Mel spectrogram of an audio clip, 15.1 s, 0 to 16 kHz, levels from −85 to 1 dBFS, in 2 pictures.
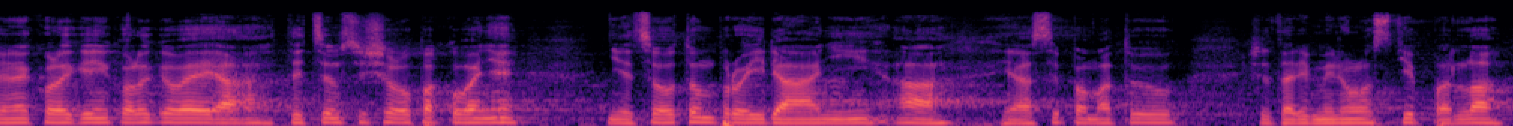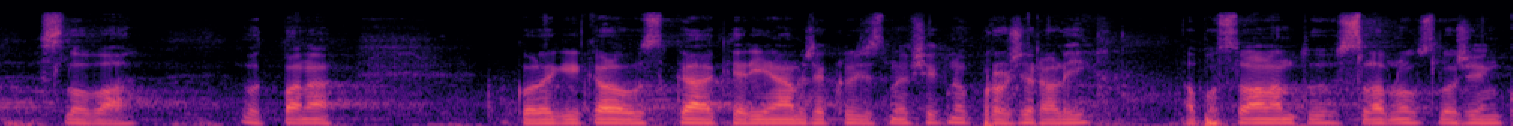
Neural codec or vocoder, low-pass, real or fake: vocoder, 24 kHz, 100 mel bands, Vocos; 10.8 kHz; fake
